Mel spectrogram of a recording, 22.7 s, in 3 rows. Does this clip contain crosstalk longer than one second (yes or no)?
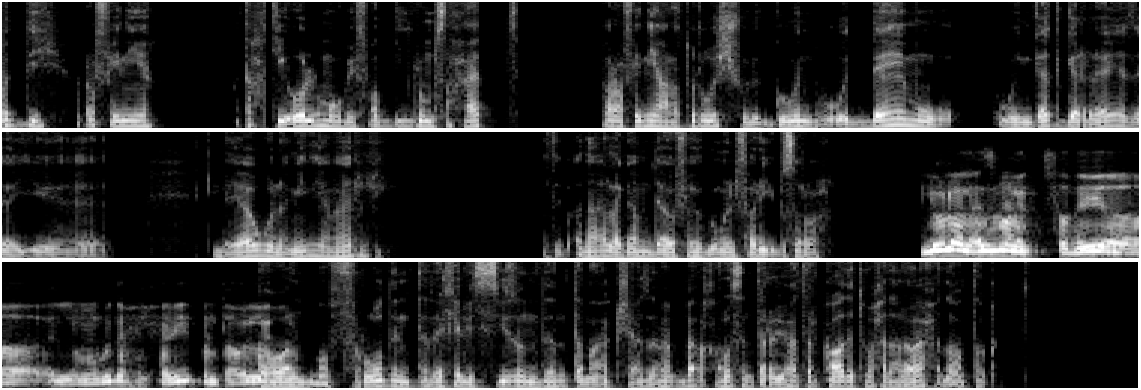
no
